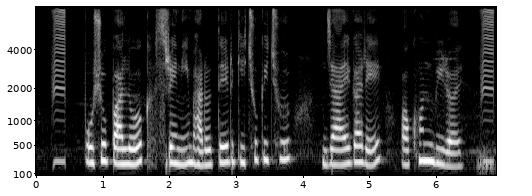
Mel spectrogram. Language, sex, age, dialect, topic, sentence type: Bengali, female, 18-24, Western, agriculture, statement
